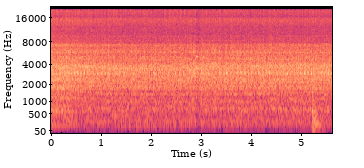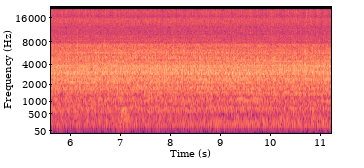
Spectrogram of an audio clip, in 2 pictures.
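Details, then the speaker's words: Suzuki Palette wagon petrol engine idling after both drive belts were adjusted: steady, even idle with no belt squeal; the squeal had returned a month after a new belt. "Soandar na guys siya walang langitngit. So in-adjust natin yung dalawang belt."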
